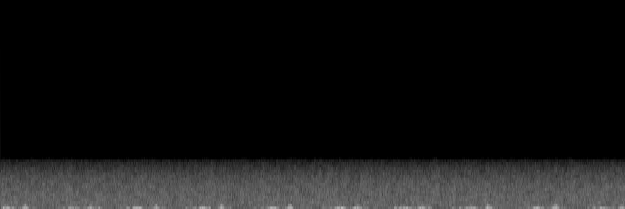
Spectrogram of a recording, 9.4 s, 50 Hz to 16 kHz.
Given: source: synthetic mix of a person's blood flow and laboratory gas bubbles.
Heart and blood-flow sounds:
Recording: Doppler ultrasound of blood flow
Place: precordium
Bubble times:
no bubbles
From the record:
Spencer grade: 0 (complete lack of bubble signals)

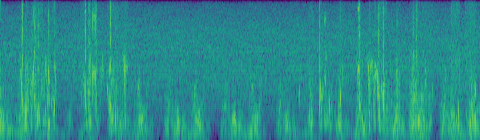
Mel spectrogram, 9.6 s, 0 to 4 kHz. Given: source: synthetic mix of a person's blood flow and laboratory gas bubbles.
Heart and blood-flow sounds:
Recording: Doppler ultrasound of blood flow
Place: precordium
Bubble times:
0.38-1.15 s: bubbles
1.57-2.08 s: bubbles
2.10-2.54 s: bubbles
5.96-6.03 s: bubbles
6.15-6.28 s: bubbles
6.36-6.62 s: bubbles
6.75-6.87 s: bubbles
7.11-7.26 s: bubbles
7.32-7.72 s: bubbles
7.91-8.02 s: bubbles
8.17-8.66 s: bubbles
8.93-9.21 s: bubbles
9.29-9.54 s: bubbles
From the record:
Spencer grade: 3 (all of the cardiac periods contain showers or single bubble signals, but not dominating or overriding the cardiac motion signals)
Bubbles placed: anywhere in the cardiac cycle

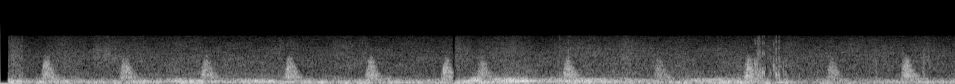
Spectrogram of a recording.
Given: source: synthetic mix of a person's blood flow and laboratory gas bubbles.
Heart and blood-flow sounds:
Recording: Doppler ultrasound of blood flow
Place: subclavian vein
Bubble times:
7.49-7.90 s: bubbles
From the record:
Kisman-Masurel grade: 211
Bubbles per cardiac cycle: several, 3 to 8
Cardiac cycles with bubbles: 1 to 10%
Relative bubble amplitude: barely perceptible (0.100 to 0.250)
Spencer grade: 1 (occasional bubble signal discernible with the cardiac motion signal, with majority of cardiac periods free of bubbles)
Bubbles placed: anywhere in the cardiac cycle

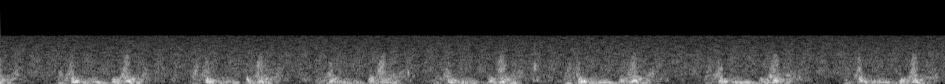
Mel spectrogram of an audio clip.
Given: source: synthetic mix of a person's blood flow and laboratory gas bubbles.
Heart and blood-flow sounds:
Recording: Doppler ultrasound of blood flow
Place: precordium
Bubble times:
4.06-4.15 s: bubbles
5.31-5.47 s: bubbles
From the record:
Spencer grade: 2 (many but less than half of the cardiac periods contain bubble signals, singularly or in groups)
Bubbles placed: only in the low amplitude regions of the cardiac cycle

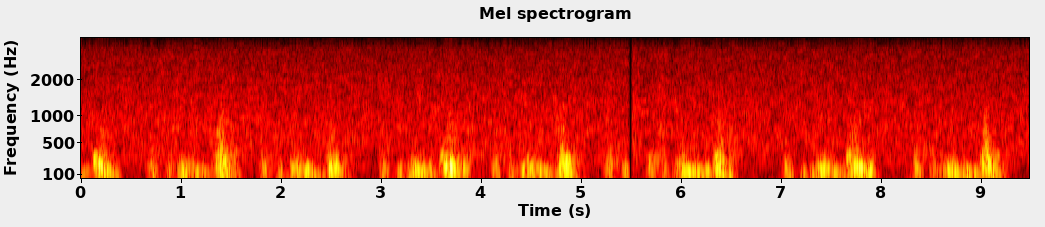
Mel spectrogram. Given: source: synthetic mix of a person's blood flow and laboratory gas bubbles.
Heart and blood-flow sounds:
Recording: Doppler ultrasound of blood flow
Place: precordium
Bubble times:
no bubbles
From the record:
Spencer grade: 0 (complete lack of bubble signals)

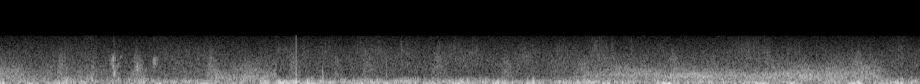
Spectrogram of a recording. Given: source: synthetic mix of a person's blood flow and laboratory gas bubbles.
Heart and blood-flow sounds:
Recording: Doppler ultrasound of blood flow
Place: subclavian vein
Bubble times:
0.84-0.97 s: bubbles
1.07-1.58 s: bubbles
From the record:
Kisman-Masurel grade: 212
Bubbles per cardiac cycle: several, 3 to 8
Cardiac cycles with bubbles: 1 to 10%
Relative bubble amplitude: moderate (0.250 to 0.450)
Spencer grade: 1 (occasional bubble signal discernible with the cardiac motion signal, with majority of cardiac periods free of bubbles)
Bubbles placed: anywhere in the cardiac cycle

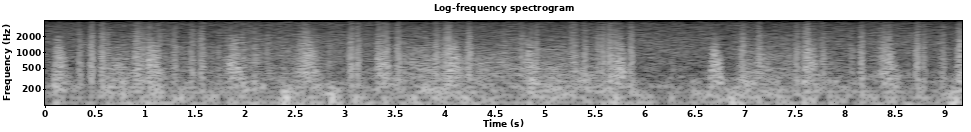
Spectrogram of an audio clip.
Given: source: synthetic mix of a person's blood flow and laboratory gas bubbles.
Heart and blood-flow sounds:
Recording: Doppler ultrasound of blood flow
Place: subclavian vein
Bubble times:
no bubbles
From the record:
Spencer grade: 0 (complete lack of bubble signals)

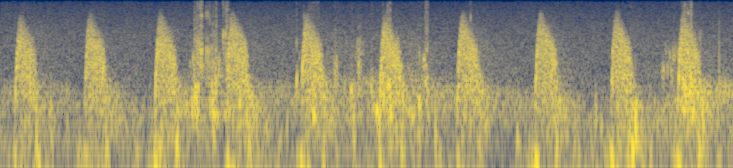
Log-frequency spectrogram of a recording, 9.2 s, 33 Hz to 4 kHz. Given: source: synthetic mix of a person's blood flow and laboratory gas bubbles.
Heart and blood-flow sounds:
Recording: Doppler ultrasound of blood flow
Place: subclavian vein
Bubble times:
0.26-0.39 s: bubbles
2.36-2.92 s: bubbles
2.98-3.06 s: bubbles
3.68-3.75 s: bubbles
3.77-3.83 s: bubbles
3.85-3.99 s: bubbles
4.16-4.58 s: bubbles
4.62-4.93 s: bubbles
5.09-5.38 s: bubbles
5.85-6.00 s: bubbles
8.26-8.79 s: bubbles
From the record:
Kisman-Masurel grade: 222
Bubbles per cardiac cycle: several, 3 to 8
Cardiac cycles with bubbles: 10 to 50%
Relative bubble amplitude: moderate (0.250 to 0.450)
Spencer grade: 2 (many but less than half of the cardiac periods contain bubble signals, singularly or in groups)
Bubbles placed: anywhere in the cardiac cycle

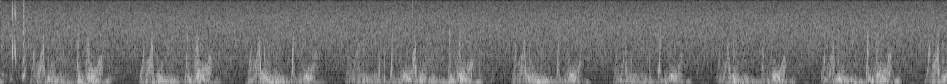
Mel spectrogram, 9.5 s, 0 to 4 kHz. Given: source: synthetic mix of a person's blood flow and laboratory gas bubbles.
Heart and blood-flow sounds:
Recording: Doppler ultrasound of blood flow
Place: precordium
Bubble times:
0.08-0.30 s: bubbles
From the record:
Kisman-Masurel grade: 122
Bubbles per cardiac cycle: 1 to 2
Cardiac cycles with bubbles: 10 to 50%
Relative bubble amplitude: moderate (0.250 to 0.450)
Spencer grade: 2 (many but less than half of the cardiac periods contain bubble signals, singularly or in groups)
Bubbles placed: only in the low amplitude regions of the cardiac cycle

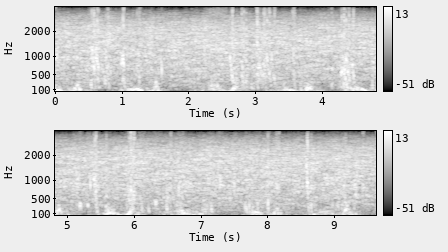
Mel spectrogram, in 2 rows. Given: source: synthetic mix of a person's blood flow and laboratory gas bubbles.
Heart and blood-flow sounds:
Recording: Doppler ultrasound of blood flow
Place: precordium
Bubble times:
0.00-0.06 s: bubbles
0.46-0.85 s: bubbles
0.96-1.11 s: bubbles
1.21-1.29 s: bubbles
1.54-1.63 s: bubbles
2.22-3.38 s: bubbles
3.41-3.45 s: bubbles
3.54-3.76 s: bubbles
4.12-4.54 s: bubbles
4.73-4.82 s: bubbles
5.07-5.50 s: bubbles
5.54-5.65 s: bubbles
5.85-6.40 s: bubbles
6.44-6.77 s: bubbles
7.02-7.21 s: bubbles
7.25-7.33 s: bubbles
7.47-7.54 s: bubbles
7.62-7.90 s: bubbles
7.97-8.19 s: bubbles
8.56-8.73 s: bubbles
8.87-9.21 s: bubbles
9.26-9.46 s: bubbles
From the record:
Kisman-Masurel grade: 342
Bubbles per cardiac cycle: rolling drumbeat, 9 or more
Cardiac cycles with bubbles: 100%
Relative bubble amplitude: moderate (0.250 to 0.450)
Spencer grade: 3 (all of the cardiac periods contain showers or single bubble signals, but not dominating or overriding the cardiac motion signals)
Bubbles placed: anywhere in the cardiac cycle

